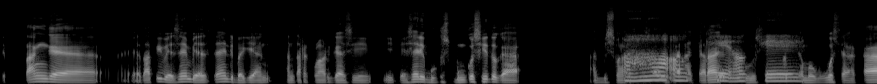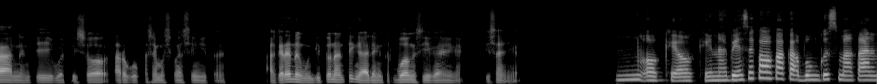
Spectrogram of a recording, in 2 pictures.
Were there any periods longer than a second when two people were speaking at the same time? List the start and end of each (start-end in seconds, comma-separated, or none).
6.3-7.8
